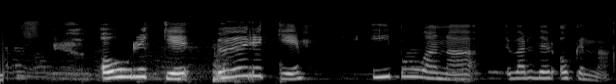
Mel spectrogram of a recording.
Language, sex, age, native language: Icelandic, male, 18-19, Icelandic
